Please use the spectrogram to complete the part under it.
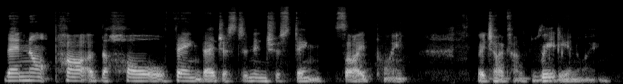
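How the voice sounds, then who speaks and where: A woman's voice: low-pitched, flat delivery, normal speed, vocal fry, husky. A woman novelist talking about her writing in a casual interview, thoughtful and full of small restarts. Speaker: novelist guest.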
